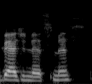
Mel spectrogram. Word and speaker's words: vaginismus: And I guess the follow-up question of that was, and tell me if I'm saying this wrong, what is vaginismus? I don't know if I said that correctly. – You did.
